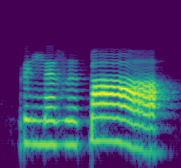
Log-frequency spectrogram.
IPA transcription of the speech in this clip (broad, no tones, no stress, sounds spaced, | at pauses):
ɽ ø ŋ œ v ɵː k͡p ɑː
